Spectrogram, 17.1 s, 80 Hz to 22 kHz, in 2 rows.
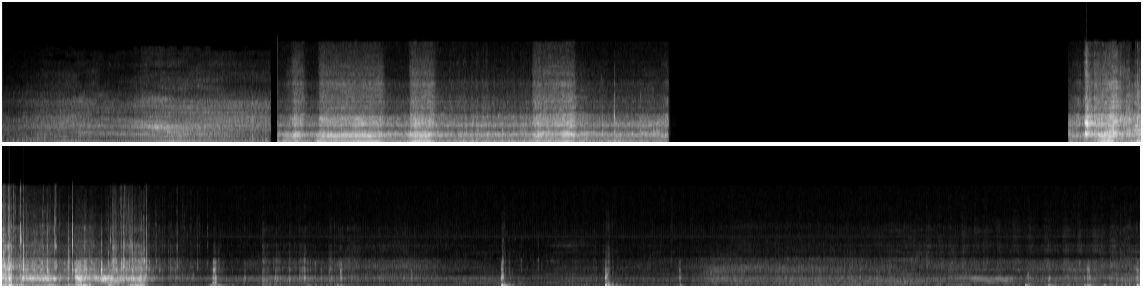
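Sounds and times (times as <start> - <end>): faint outdoor background: 8.0 - 17.0
rush of rough noise and clatter: 13.0 - 17.0.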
